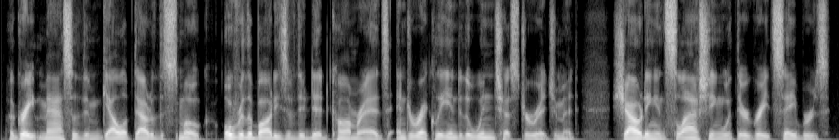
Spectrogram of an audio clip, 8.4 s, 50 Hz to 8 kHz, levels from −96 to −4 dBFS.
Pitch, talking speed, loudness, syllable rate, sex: 95 Hz, 215 wpm, -20 LUFS, 6.0 syllables/s, male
